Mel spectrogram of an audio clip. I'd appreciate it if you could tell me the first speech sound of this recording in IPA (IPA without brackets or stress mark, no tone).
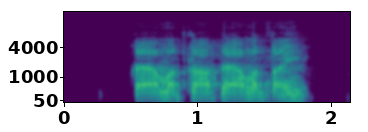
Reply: k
